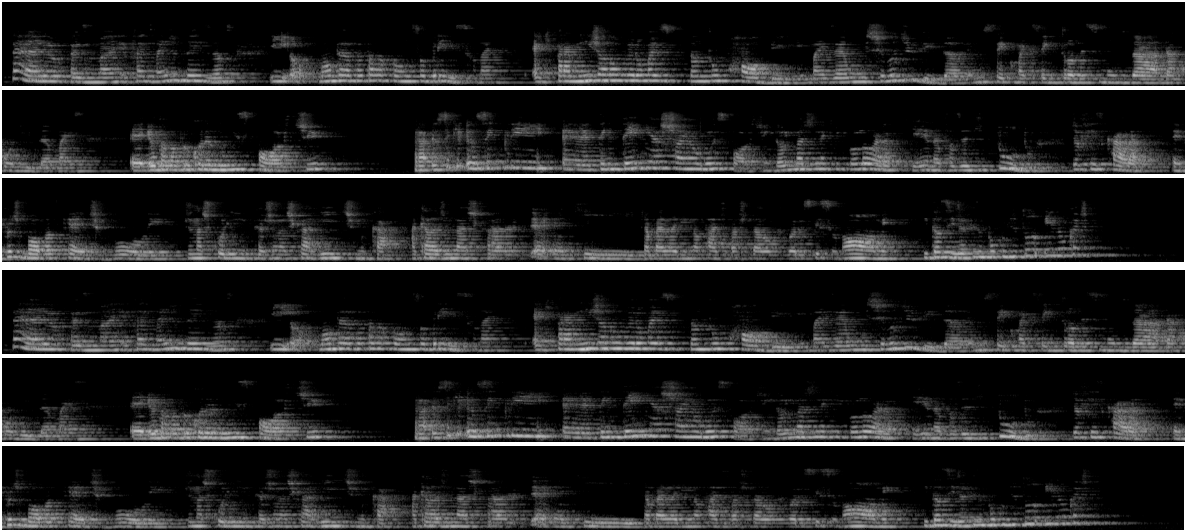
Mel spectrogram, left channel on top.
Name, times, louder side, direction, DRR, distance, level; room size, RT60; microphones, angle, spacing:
voice 1, 0.1-2.3 2.7-4.9 5.3-12.6 13.1-15.0 16.0-22.2 22.5-23.3 23.5-32.5 32.9-34.5, equal, 55° left, 3 dB, 2.0 m, -28 dB
10.0 x 6.1 x 6.6 m, 0.93 s
head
